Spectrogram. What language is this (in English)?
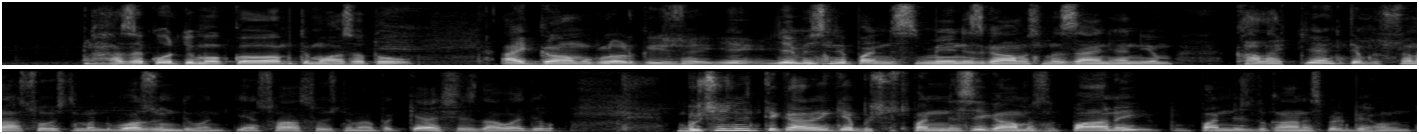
Kashmiri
